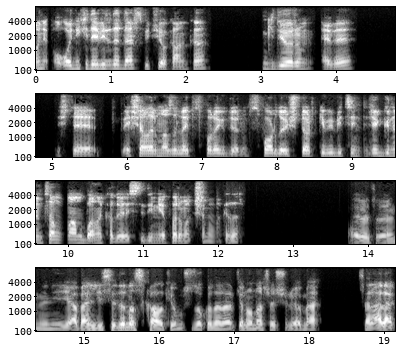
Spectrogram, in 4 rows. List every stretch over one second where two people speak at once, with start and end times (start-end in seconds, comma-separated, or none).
none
